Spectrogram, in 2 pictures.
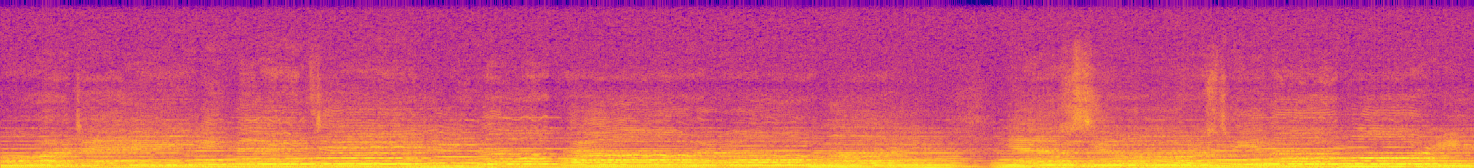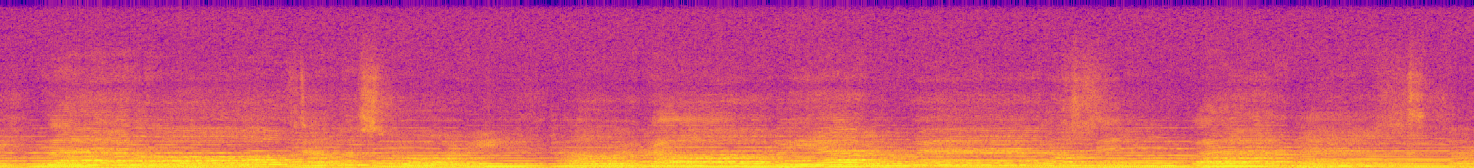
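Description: Church pipe organ playing a slow hymn in long held chords, with voices singing along.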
